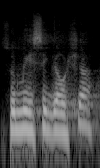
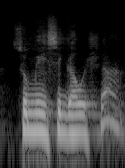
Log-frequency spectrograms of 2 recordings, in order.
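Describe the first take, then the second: No difference in how they are said.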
